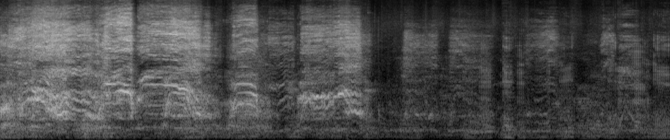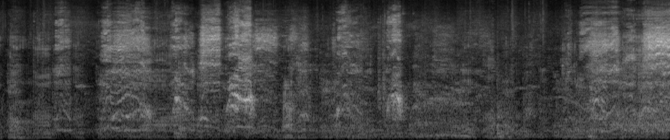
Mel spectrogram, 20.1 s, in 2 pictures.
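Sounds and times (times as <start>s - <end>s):
about 100 pigs squealing and grunting while feeding: 0.0s - 20.0s.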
